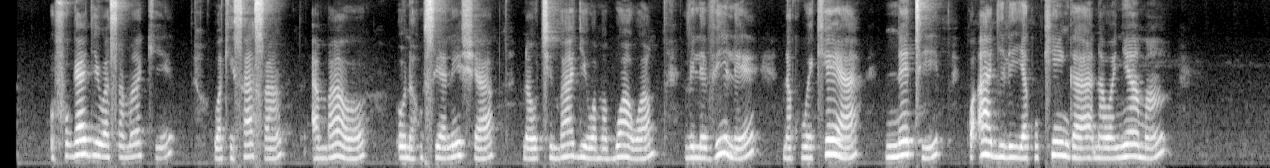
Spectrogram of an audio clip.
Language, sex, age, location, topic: Swahili, female, 25-35, Dar es Salaam, agriculture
